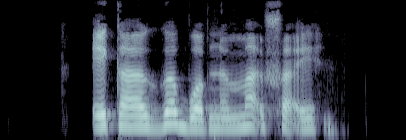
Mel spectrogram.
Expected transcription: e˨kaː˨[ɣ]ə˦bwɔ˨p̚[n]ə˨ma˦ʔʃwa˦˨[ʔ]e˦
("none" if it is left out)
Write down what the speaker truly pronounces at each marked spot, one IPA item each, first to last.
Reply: ɣ, n, ʔ

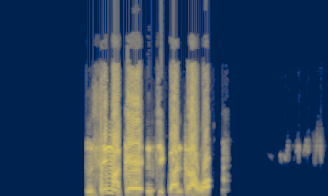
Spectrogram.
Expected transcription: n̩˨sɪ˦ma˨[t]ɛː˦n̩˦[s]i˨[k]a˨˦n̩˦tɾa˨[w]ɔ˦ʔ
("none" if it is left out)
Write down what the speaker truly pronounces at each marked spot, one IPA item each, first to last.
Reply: k, t, k͡p, w

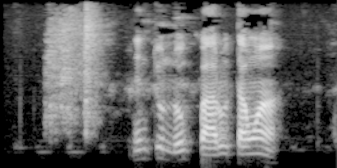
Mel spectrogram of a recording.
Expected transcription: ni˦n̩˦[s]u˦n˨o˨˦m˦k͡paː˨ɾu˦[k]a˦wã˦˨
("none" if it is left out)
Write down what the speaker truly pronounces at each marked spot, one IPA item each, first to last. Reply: t, t

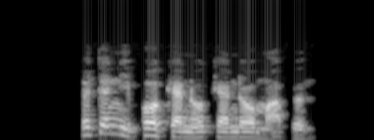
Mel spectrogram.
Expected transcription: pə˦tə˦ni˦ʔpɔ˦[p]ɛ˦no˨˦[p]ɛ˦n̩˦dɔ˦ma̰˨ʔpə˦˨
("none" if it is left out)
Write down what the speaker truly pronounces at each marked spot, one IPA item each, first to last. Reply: k, k

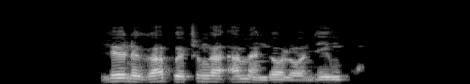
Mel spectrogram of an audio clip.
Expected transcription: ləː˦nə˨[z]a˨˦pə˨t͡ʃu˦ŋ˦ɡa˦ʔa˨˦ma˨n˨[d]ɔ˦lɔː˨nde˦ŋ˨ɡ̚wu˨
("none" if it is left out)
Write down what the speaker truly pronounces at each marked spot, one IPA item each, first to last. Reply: ɣ, d

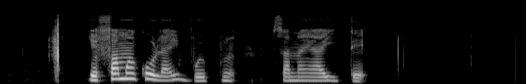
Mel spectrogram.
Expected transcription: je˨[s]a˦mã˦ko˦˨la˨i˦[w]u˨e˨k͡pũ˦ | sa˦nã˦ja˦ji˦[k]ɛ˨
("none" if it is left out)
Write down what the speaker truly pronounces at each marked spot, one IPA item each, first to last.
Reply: f, b, t

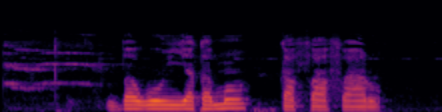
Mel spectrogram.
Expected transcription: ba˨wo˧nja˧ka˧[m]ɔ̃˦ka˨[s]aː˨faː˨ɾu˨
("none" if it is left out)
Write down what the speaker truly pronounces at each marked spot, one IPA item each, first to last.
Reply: m, f

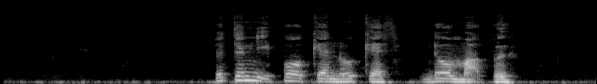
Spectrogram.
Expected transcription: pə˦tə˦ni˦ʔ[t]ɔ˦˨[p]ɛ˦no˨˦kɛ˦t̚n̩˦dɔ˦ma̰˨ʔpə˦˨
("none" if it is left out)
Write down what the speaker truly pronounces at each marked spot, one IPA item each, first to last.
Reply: p, k

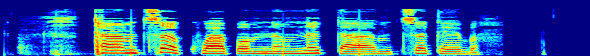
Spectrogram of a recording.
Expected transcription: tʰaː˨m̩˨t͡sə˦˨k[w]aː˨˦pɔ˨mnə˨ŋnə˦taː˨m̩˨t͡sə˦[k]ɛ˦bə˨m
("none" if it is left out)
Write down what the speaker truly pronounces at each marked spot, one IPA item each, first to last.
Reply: w, k

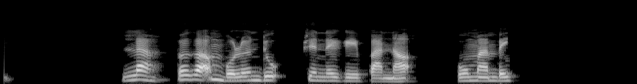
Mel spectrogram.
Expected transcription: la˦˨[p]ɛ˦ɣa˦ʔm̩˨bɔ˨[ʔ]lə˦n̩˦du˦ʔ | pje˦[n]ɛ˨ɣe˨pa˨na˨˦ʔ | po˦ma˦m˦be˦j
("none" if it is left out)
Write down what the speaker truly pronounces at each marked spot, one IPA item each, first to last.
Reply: p, none, n

